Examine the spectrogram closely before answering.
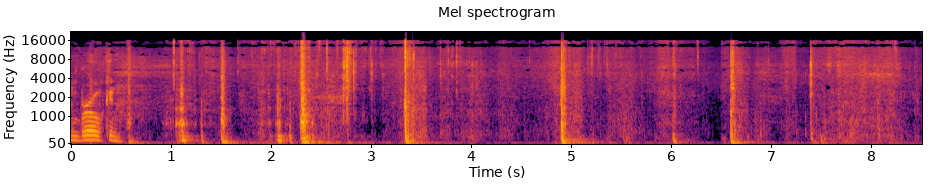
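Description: Boots crunch and scuff on gravel and dirt.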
